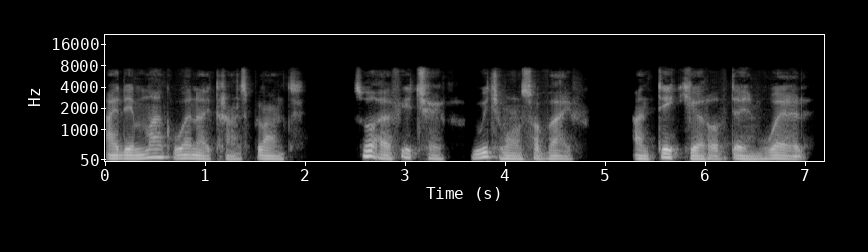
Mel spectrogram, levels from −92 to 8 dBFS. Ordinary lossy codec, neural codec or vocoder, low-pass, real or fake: none; codec, 16 kHz, 2 kbps, X-Codec, HuBERT features, trained on LibriSpeech; none; fake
